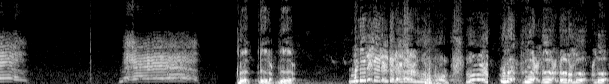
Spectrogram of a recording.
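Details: Goat at feeding time uttering a brief bleat and then a wavering nasal bleat lasting under a second, after which a man speaks loudly over the scene.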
